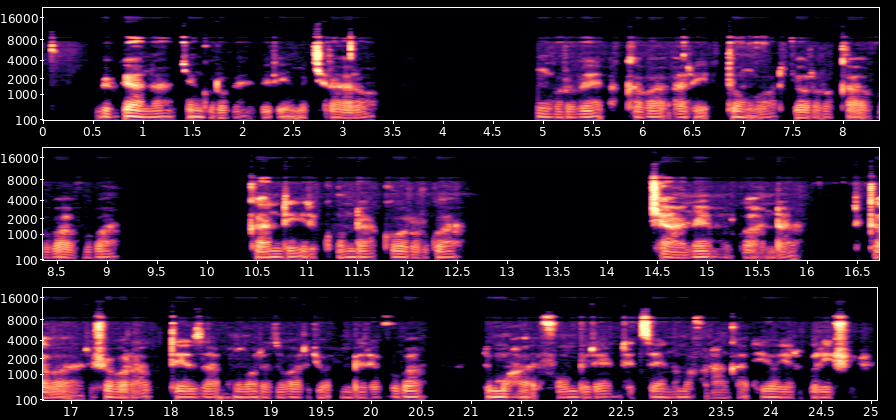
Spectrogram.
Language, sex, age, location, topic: Kinyarwanda, male, 36-49, Musanze, agriculture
